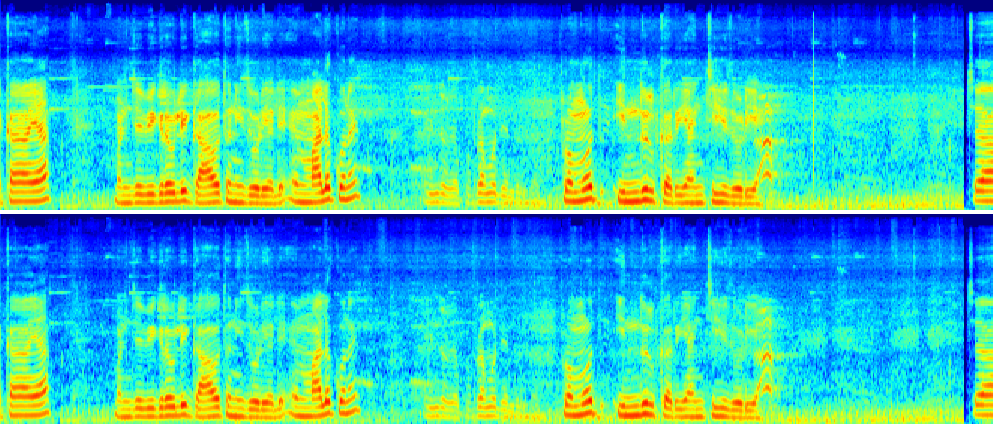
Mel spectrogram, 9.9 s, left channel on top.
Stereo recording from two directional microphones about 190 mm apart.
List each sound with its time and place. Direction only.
0.0 s speech: 10° right (ahead or behind)
4.4 s speech: 40° left (ahead or behind)
5.6 s speech: 10° right (ahead or behind)
9.7 s speech: 5° right (ahead or behind)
